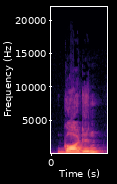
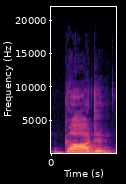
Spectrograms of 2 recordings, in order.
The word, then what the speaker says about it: garden: again we misspell actually we say gordon father we say ah kind of sound where it should be r sound it should be garden and are silent ga den garden father okay father but we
